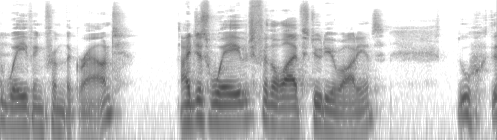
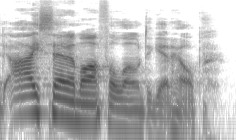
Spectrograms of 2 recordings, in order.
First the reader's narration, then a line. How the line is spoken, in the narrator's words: Margot sighed and said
